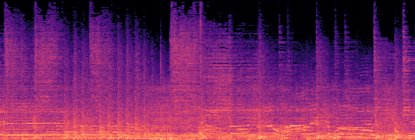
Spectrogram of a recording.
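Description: Live rock band playing: electric guitars and a drum kit, with a singer's voice gliding over the top, most clearly in the second half.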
